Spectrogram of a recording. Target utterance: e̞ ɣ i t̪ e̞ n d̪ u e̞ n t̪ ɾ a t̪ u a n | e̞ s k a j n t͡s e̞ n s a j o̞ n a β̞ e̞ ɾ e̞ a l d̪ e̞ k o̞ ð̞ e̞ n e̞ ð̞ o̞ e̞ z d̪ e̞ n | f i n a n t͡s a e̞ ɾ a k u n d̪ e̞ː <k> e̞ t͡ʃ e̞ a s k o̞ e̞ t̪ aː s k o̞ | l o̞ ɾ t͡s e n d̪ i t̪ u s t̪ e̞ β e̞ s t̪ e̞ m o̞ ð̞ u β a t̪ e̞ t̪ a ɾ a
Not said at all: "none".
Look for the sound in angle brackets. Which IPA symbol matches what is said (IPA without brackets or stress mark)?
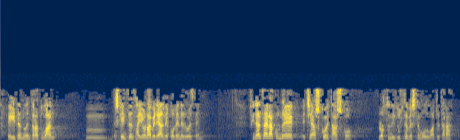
k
